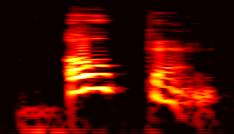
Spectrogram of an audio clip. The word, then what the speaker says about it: open: on the second syllable open open stresses on the first syllable so it's loud and then soft open prefer prefer stress is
